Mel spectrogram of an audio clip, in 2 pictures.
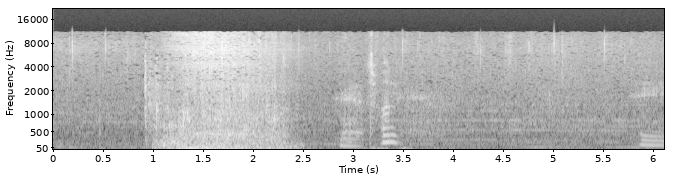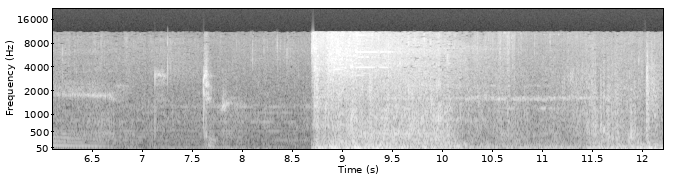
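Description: Weapons clash and creatures shriek in a loud fight.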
